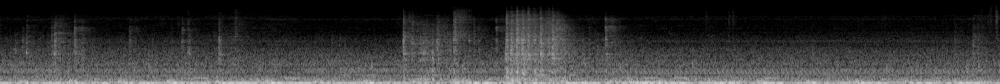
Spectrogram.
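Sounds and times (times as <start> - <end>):
low rumble of street traffic outside a window: 0.0 - 10.0
clanks: 0.1 - 2.5, 4.0 - 6.3.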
